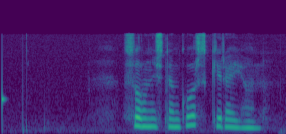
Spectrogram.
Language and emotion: Russian, neutral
